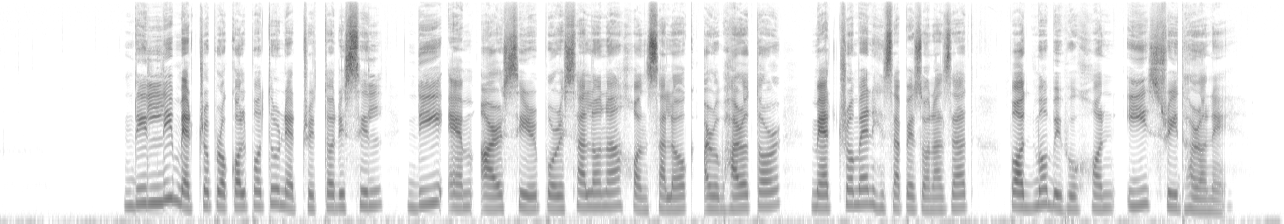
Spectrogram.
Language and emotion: Assamese, neutral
